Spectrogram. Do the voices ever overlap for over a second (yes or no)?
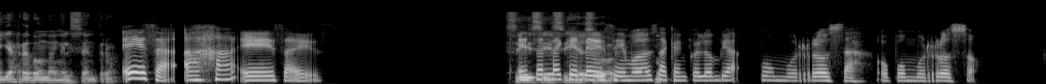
yes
